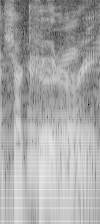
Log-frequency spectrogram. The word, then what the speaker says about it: charcuterie: Is that how you say it? Charcuterie? – Yeah, charcuterie.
